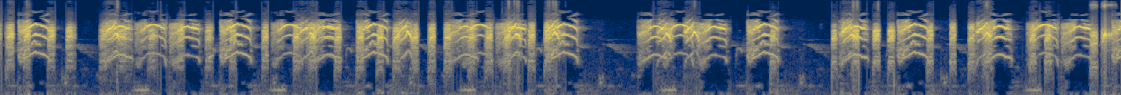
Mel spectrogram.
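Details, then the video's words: Lively sunbird lure combination with other bird lure calls: long sequence of quick, arched, ringing chirps in bursts of one to two seconds, separated by brief pauses. "Suara Pikat Burung Sogok Ontong Ribut Kombinasi"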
